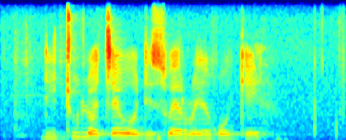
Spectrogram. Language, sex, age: Northern Sotho, female, 19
